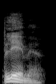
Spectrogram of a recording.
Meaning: 1. tribe 2. race 3. family, brood 4. generation 5. breed
- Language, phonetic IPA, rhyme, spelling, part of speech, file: Russian, [ˈplʲemʲə], -emʲə, племя, noun, Ru-племя.ogg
